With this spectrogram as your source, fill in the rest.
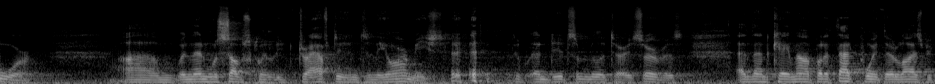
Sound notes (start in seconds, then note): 4.5 laughs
